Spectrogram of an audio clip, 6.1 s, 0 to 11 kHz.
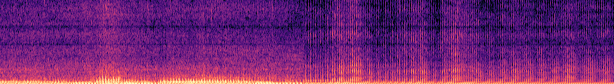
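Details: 2001 Polaris Sportsman 500 HO after flood repair, test ride: loud single-cylinder thump rising and falling with throttle, even firing, no clatter, loud aftermarket muffler; AWD and cooling fan working properly; primary clutch has delayed engagement.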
